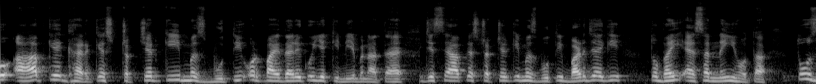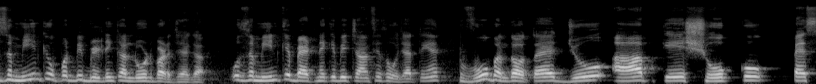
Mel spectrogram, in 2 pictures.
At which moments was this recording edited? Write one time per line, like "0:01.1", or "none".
0:04.3
0:07.8
0:12.8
